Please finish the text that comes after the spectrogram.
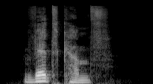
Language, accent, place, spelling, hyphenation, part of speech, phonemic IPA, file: German, Germany, Berlin, Wettkampf, Wett‧kampf, noun, /ˈvɛtˌkam(p)f/, De-Wettkampf.ogg
- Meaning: contest (competition)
